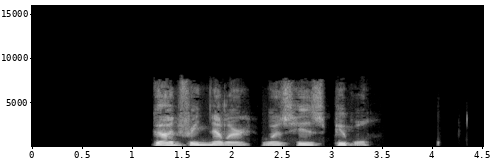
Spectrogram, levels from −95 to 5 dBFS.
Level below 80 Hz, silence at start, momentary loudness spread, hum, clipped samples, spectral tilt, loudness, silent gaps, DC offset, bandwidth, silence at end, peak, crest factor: -60 dBFS; 1.25 s; 7 LU; none; under 0.1%; -6 dB/octave; -19 LUFS; none; under 0.1%; 7.8 kHz; 1.15 s; -2 dBFS; 18 dB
